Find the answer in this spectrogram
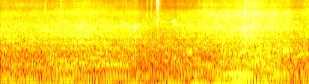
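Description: Steady low rumble of road traffic that swells as a vehicle passes about four seconds in, with a couple of faint light clicks.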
